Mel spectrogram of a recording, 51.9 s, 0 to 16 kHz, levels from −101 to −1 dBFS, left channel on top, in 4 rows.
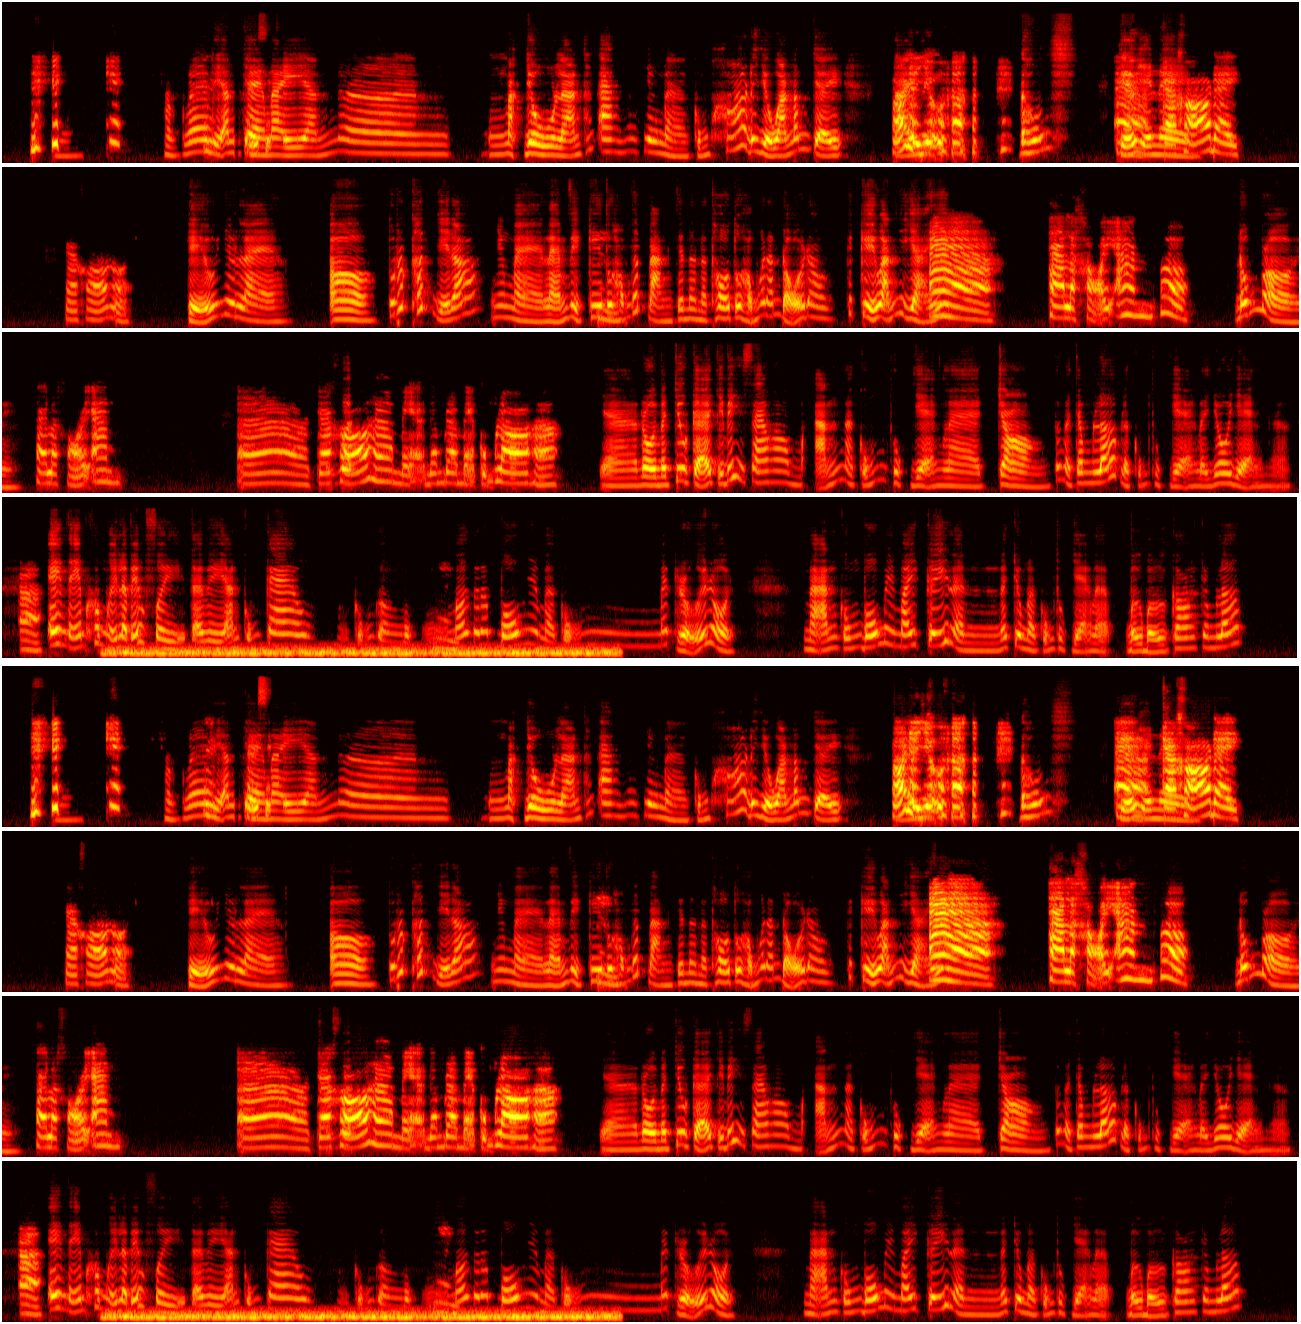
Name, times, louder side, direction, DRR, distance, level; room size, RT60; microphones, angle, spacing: voice 1, 0.3-0.6 1.0-1.2 2.0-2.2 2.4-2.6 8.9-9.7 10.0-10.1 11.1-12.4 13.6-14.2 18.9-19.2 22.2-22.9 23.4-24.8 26.3-27.1 28.3-31.5 39.1-39.3 43.2-43.5, right 5 dB, 85° right, 4.0 m, -31 dB
voice 2, 1.6-4.5 4.8-8.4 8.9-9.4 10.2-10.7 11.2-12.0 14.8-15.8 16.2-21.3 21.6-22.4 25.3-26.1 29.2-29.5 31.9-38.8 39.4-46.2 46.9-51.3, left 2 dB, 50° left, 6.5 m, -38 dB
sound 1, 39.9-45.1, right 2 dB, 30° right, 0.6 m, -37 dB
head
